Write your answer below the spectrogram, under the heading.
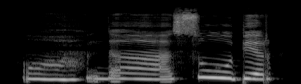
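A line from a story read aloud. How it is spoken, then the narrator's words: Sudden passionate moan. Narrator (Russian): вдруг простонала она и страстно охнула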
